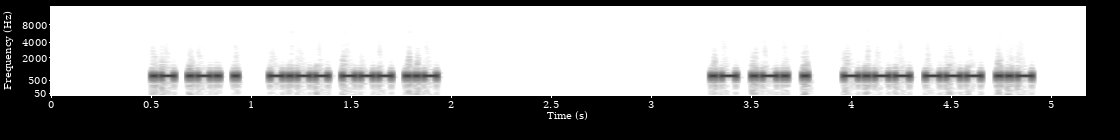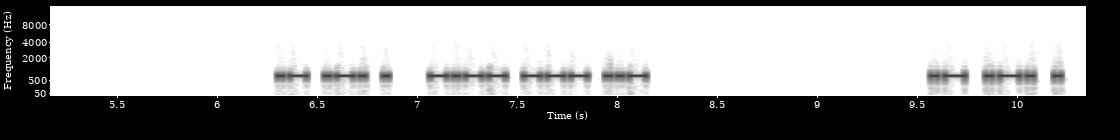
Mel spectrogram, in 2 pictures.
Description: Morse code, heard as a keyed tone, about 46 wpm, 700 Hz. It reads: ARE YOU ARE YOU ARE YOU ARE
